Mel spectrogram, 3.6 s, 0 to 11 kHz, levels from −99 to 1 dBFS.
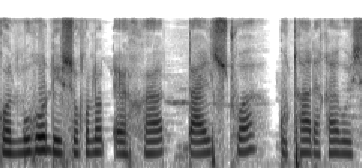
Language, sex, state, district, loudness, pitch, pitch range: Assamese, male, Assam, Sonitpur, -16 LUFS, 210 Hz, 200-220 Hz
